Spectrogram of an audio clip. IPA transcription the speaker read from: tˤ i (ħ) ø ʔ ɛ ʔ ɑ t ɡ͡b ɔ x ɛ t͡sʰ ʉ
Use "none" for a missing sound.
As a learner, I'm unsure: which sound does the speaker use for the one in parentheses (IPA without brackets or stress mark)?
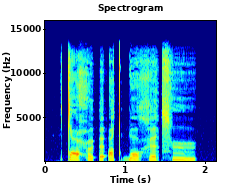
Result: ħ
